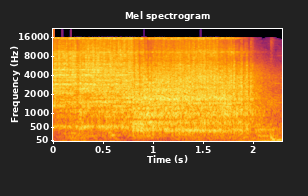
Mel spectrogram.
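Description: About twenty dollars in quarters poured from a claw machine's coin box into the plastic tray of a coin-counting scale: a continuous, dense rattling clatter of coins that starts at once and stops abruptly after about two seconds.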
